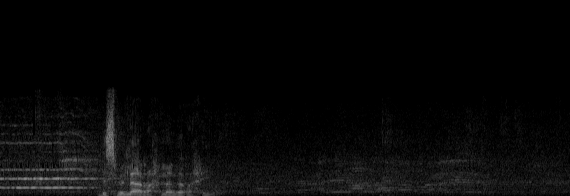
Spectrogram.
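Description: A man speaks calmly into a microphone over loudspeakers.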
